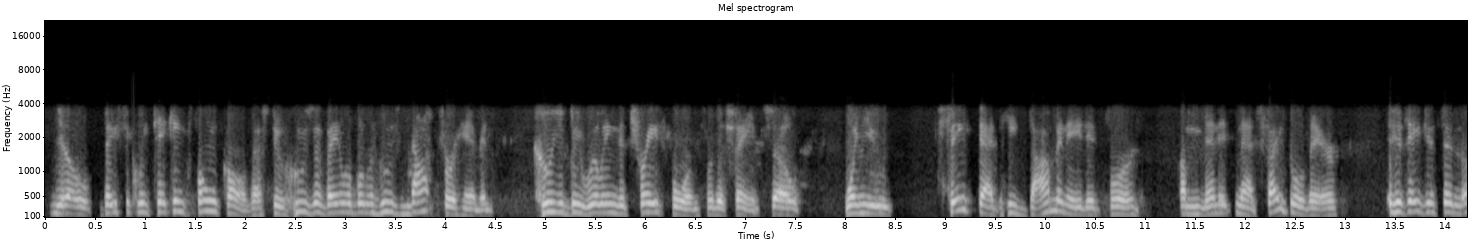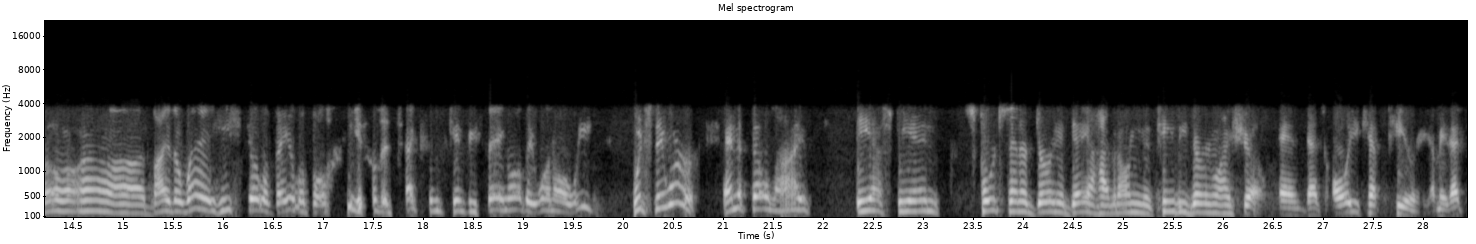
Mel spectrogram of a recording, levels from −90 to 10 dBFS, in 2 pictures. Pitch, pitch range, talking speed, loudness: 185 Hz, 160-205 Hz, 195 wpm, -18 LUFS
